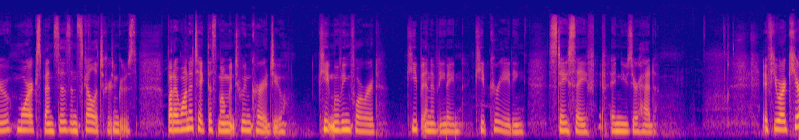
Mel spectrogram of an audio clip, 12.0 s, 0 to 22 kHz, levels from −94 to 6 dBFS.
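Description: Frames out of order occur at 1.55–1.81 s after "more expenses and", at 6.58–6.83 s, at 8.91–9.17 s between "keep creating stay" and "use your head", and at 10.30–10.55 s after "use your head". Each time, two neighbouring blocks of about 128 ms were decoded in reversed order, so the quarter-second stretch plays with its halves swapped. It sounds like a garbled flutter, and no time goes missing.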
